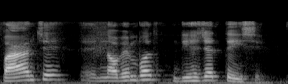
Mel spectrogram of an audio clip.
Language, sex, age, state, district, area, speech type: Odia, male, 30-45, Odisha, Cuttack, urban, spontaneous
